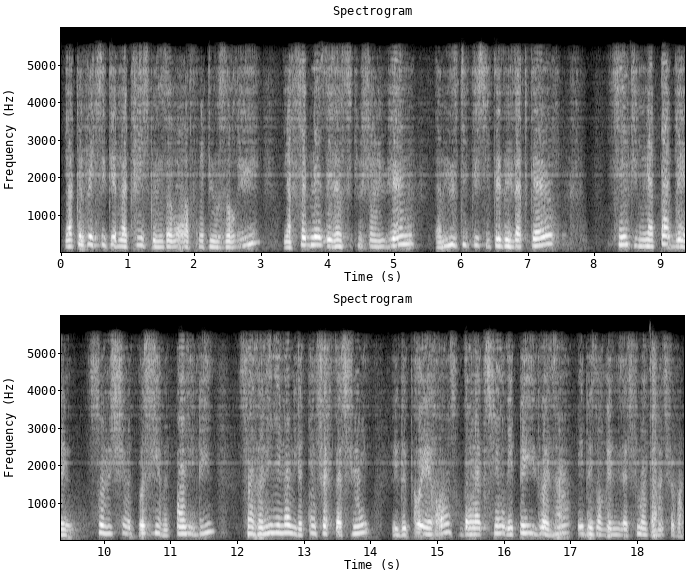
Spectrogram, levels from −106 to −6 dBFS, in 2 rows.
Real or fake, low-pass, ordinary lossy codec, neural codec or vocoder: fake; 5.4 kHz; AAC, 48 kbps; codec, 44.1 kHz, 0.9 kbps, DAC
